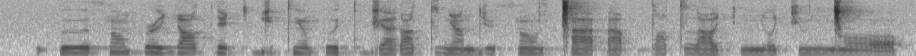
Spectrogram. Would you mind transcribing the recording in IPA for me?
ʔ ɯ θ ɔ̃ p ə˞ ʎ ɔ tˤ ɾʲ a c ɡʲ e tʲ ɔ̃ p ɯ tʲ ɡʲ a ɾ y tˤ ʎ ã d y θ ɔ̃ ǀ a ʔ a ʔ dˤ ə˞ tˤ l ɒ c ɲ ɔ c ɯ ŋ͡ǀ ɔ

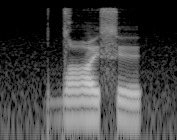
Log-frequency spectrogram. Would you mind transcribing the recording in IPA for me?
dˤ o ɪ̯ s ɪ

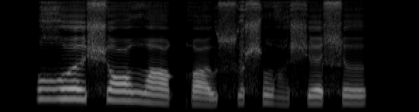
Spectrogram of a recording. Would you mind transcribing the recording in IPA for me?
ʁʷ ɜ˥ ʃ ɔ˦ ðˤ ɛ˦ qʷ ɜ˨ sʷ ə˦ ʃ ðˤ ɛ̤˩ ʃ ɛ˦ ɬ ə˦

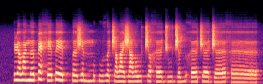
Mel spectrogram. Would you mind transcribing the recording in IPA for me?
ɭ ɛ lˠ æ ŋ ɜ p æ h ɛ p ɛː pː ɜ ʒ ɛ mː ʊ p u ð ʌ t͡ʃ ʌ lˠ æ ʒ ɑ lˠ uː t͡ʃ ʌ h ɜː d͡ʒ uː d͡ʒ ʌ ʎ ʊ h ɜː t͡ʃ ɜː d͡ʒ ɜː h ɜː

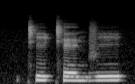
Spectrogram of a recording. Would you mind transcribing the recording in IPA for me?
cʰ i cʰ e ŋ v i

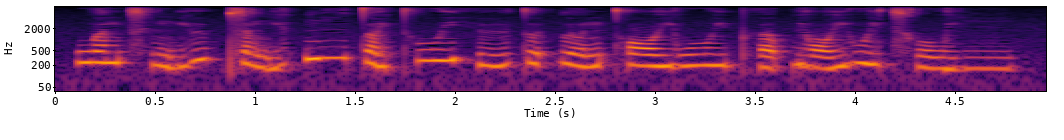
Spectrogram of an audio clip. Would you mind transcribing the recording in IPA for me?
w ɐ˧ n t͡sʰ ɪ˨˩ ŋ j yː˥ p̚ t͡s ɐ˨˩ ŋ j ɪ˥ k̚ ŋ iː˥ t̪ ɐ˨˩ j t̪ʰ uː˥ j h yː˨˥ t̪ ɵ˨˥ t̚ l ɵ˨˥ n t̪ʰ ɔː˧ j w uː˧ j pʰ ɐ˨˥ p̚ j ɔː˨˥ j uː˧ j t͡sʰ o˨ w j iː˨

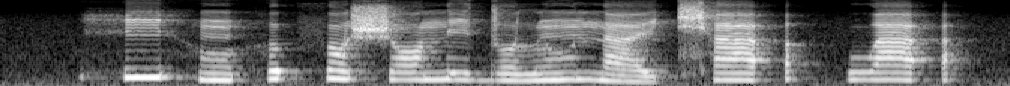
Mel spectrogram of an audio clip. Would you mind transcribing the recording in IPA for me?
h i˦ h ũ˨ h ʊ˦ ʔ θ ɔ˦˨ ʃ ɔ˦ n i˦˨ d o˦˨ l ũ˦ n a˨ ɪ̯ t͡ɕʰ ä˦ ʔ | w ä˦ ʔ

